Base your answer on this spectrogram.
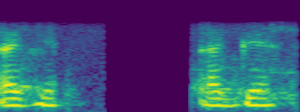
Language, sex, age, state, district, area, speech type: Odia, female, 30-45, Odisha, Jagatsinghpur, rural, conversation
